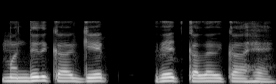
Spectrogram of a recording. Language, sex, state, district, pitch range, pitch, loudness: Hindi, male, Arunachal Pradesh, Lower Dibang Valley, 145-160 Hz, 155 Hz, -14 LUFS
